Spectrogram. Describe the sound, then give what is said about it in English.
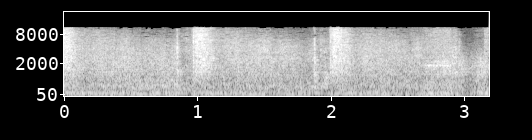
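Heavy naval gunfire from Baltic Fleet warships in an exercise, firing at targets imitating enemy ships, booms out in a dense, continuous roar, with sharper blasts surfacing around the first and second seconds over a constant low rumble; no one speaks. “press office released video of ship crews performing tasks aimed at repelling air attacks of a simulated enemy and firing at targets imitating enemy ships and coastal artillery.”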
